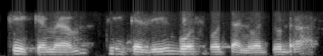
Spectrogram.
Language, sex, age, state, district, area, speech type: Punjabi, female, 45-60, Punjab, Fazilka, rural, conversation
